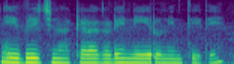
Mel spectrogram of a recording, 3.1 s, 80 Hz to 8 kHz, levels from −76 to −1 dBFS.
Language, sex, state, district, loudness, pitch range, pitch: Kannada, female, Karnataka, Koppal, -15 LUFS, 175-185 Hz, 180 Hz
